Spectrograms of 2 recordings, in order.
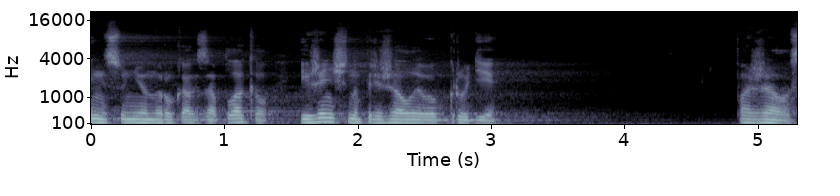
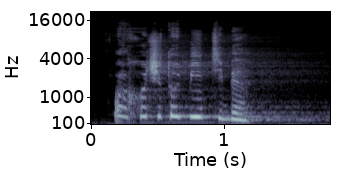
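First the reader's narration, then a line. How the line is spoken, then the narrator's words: Thin girlish voice. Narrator (Russian): сказала Мария тонким голосом, похожим на девичий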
